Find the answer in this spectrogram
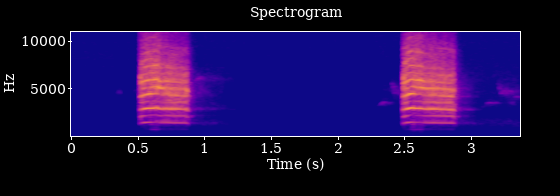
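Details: A Blue Jay in spring, Peterborough, Ontario, gives two harsh, nasal 'jay' screams, the call it is named for, each under half a second and two seconds apart, with nothing else heard.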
